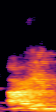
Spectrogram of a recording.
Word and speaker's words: ayin: And ayin, which has no equivalent pronunciation in English. It could have, but it is better to really learn it as being silent, like aleph.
